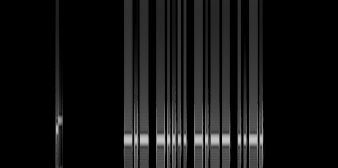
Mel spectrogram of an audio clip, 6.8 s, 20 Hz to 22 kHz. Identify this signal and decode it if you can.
Morse code, heard as a keyed tone, about 22 wpm, 700 Hz. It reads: K6YF
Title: Easy Call Signs - 22wpm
